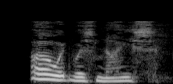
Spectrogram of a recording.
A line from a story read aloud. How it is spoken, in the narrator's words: he said sadly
